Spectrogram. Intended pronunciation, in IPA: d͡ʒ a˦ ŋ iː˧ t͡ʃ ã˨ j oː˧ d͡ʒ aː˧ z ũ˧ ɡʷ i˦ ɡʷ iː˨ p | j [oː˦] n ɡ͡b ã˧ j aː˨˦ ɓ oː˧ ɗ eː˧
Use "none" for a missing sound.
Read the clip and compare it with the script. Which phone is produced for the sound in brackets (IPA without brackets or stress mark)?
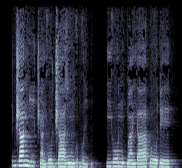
oː˦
